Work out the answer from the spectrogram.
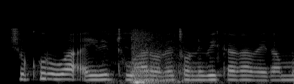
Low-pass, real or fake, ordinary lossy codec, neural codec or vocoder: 5.4 kHz; real; none; none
